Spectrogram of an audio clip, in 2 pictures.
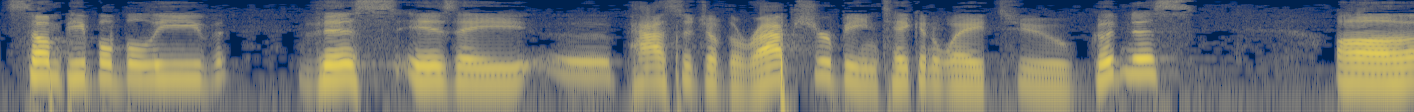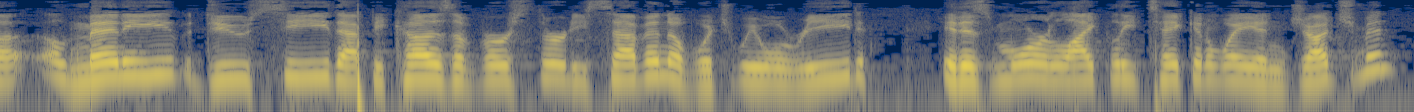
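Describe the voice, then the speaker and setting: A man from the Midwest with a Midwestern accent, preaching a verse-by-verse sermon as pastor, swinging between loud and quietly hushed delivery. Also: sits high, moderate pace, dry recording, rough recording. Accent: Midwestern American. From American Midwest. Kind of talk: expository sermon.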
